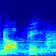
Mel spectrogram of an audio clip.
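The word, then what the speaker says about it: dopi: I think it's a Tree word, D-O-P-I, same pronunciation, Duppy, which means ghost.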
